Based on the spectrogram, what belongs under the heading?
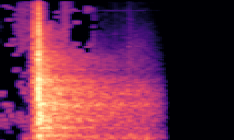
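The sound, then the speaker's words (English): A door slams shut and locks when a security button on a keyring is pressed, a single loud, sharp impact followed by a short ringing decay that fades out within about a second. No voices are present. “Unlock this door immediately.”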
